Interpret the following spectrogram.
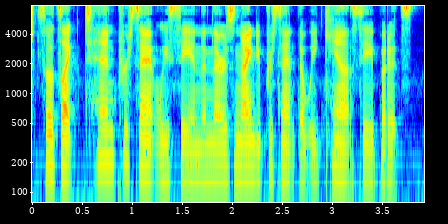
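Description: A woman's voice: sits low, fast talker, clear, resonant tone. A woman co-hosting a casual spiritual commentary show, speaking emphatically as she agrees and explains. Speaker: co-host.

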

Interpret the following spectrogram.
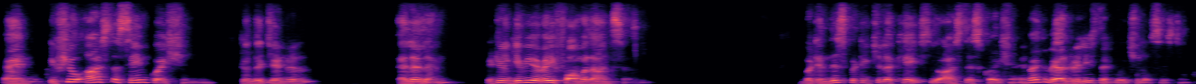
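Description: A man's voice: a little high, lively intonation, fairly quick, slightly rough, rough recording. A middle-aged man with a thick Indian accent, teaching a live class over a video call, chatty and often asking "right?". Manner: conversational, often tags "right?". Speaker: instructor. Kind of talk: live online lecture.

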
